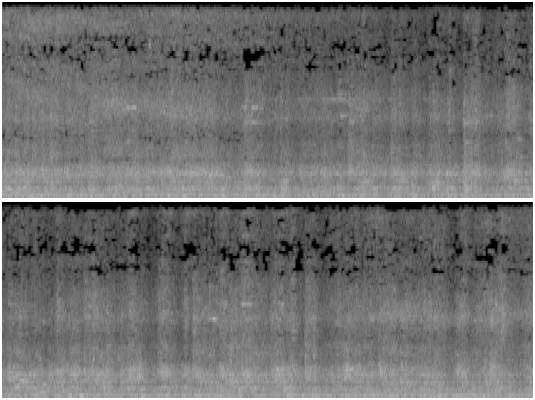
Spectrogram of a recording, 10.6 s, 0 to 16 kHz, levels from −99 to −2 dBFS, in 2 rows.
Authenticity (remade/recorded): recorded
